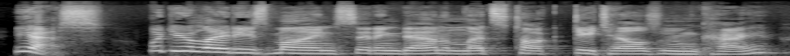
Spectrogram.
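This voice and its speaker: A woman playing a dry, bright-voiced detective. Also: on the low side, big pitch swings. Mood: measured. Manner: dry, deliberate, ponders aloud. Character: self-assured male private detective. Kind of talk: amateur 1930s-style radio drama parody.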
